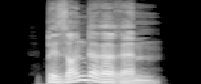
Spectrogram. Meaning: strong dative masculine/neuter singular comparative degree of besondere
- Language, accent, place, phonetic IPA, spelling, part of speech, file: German, Germany, Berlin, [bəˈzɔndəʁəʁəm], besondererem, adjective, De-besondererem.ogg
